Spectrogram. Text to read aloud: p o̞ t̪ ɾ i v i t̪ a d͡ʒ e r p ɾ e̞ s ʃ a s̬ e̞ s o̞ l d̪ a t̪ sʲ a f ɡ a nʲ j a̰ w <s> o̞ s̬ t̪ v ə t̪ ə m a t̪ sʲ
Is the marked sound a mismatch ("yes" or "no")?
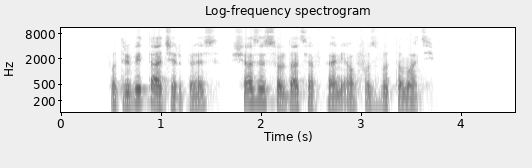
yes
